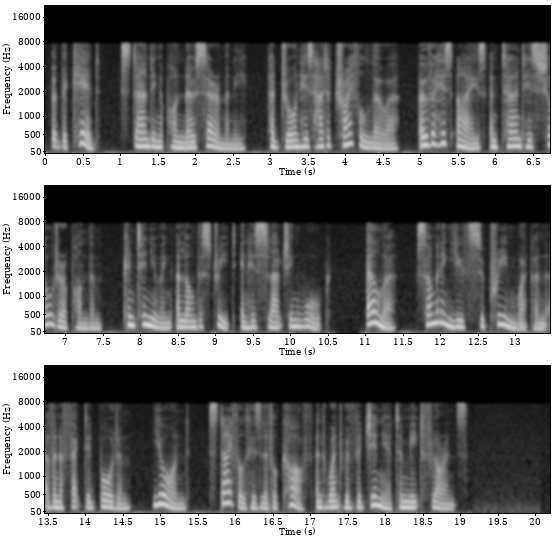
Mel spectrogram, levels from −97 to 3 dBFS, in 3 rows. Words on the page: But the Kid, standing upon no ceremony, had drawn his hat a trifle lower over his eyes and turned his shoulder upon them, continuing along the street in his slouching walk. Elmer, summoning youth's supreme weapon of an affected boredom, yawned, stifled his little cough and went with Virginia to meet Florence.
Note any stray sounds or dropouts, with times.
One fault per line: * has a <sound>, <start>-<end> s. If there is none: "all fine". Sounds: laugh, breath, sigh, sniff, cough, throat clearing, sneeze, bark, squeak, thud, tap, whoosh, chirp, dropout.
all fine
